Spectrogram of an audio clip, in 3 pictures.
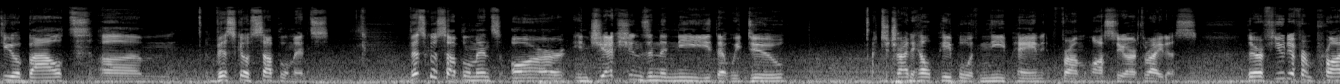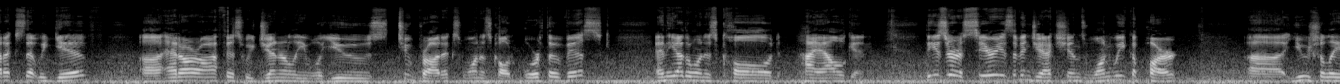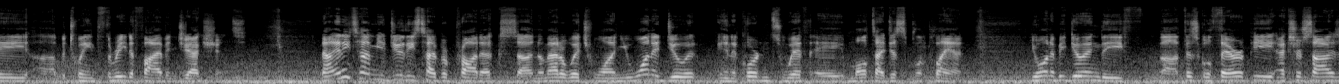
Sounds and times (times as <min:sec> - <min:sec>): Speech: 0:00.0 - 0:03.3, 0:04.1 - 0:07.9, 0:08.7 - 0:22.1, 0:22.7 - 0:25.2, 0:25.9 - 0:29.2, 0:30.0 - 0:36.4, 0:37.1 - 0:40.1.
